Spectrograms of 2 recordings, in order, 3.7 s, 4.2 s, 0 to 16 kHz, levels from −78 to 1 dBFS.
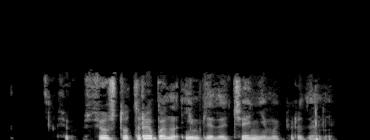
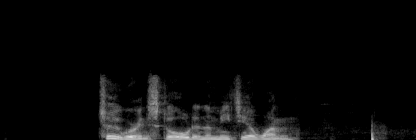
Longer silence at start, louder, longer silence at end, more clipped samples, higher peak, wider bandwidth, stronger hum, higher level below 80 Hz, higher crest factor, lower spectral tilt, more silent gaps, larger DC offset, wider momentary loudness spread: second, 0.65 s vs 1 s; first, -19 LUFS vs -24 LUFS; about the same, 0.45 s vs 0.45 s; neither; first, -2 dBFS vs -6 dBFS; about the same, 8 kHz vs 7.8 kHz; neither; about the same, -58 dBFS vs -54 dBFS; about the same, 18 dB vs 20 dB; second, -5.5 dB/octave vs -7.5 dB/octave; first, 0.78-0.82 s vs none; neither; about the same, 15 LU vs 13 LU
